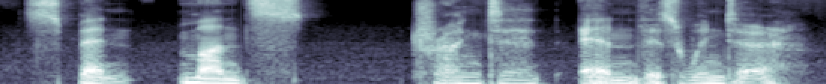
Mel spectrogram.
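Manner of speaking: slow, drawn-out skeleton voice. Voicing a reanimated skeleton answering a spell: speaking skeleton voice. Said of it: "he says".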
